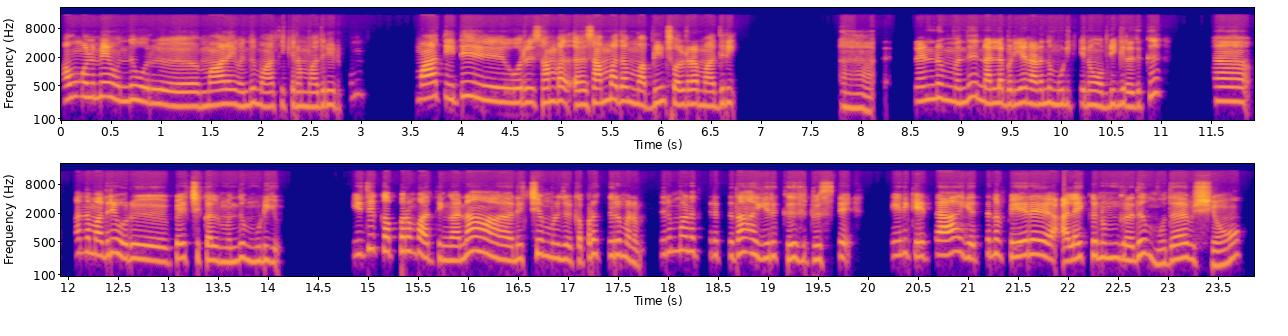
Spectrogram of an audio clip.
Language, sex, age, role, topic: Tamil, female, 25-29, guest, குடும்ப விழாக்கள் உங்கள் வீட்டில் எப்படி நடைபெறுகின்றன?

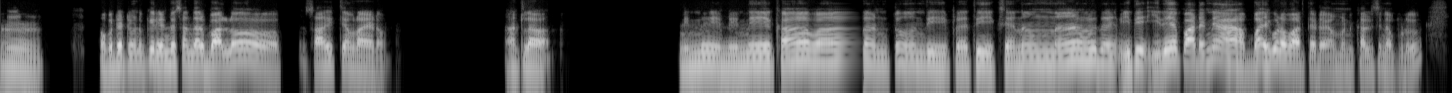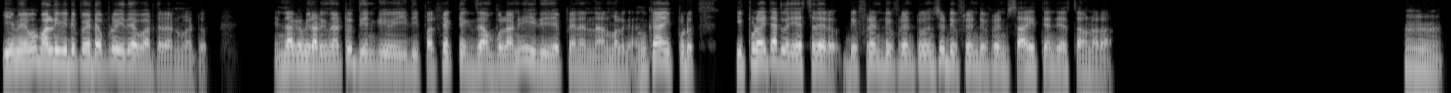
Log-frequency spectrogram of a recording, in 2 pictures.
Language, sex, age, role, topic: Telugu, male, 25-29, guest, ఏ సమయంలో సంగీతం మీ భావోద్వేగాలను ఉత్తేజపరుస్తుంది?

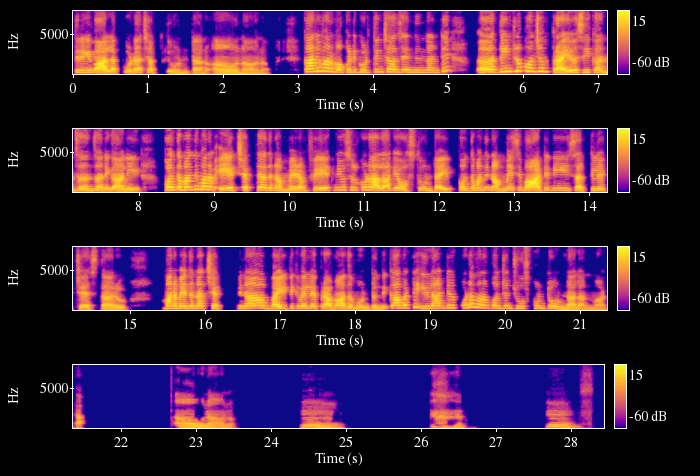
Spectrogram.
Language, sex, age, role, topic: Telugu, female, 20-24, guest, ఆన్‌లైన్ కమ్యూనిటీ వల్ల ఒంటరితనం తగ్గుతుందా?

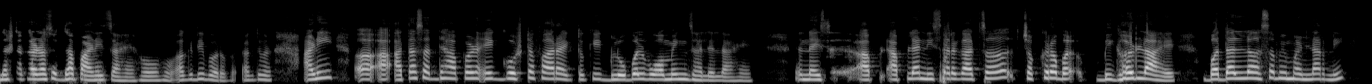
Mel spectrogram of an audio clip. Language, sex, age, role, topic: Marathi, female, 35-39, host, पाणी वाचवण्यासाठी आपण कोणती साधी पावले उचलू शकतो?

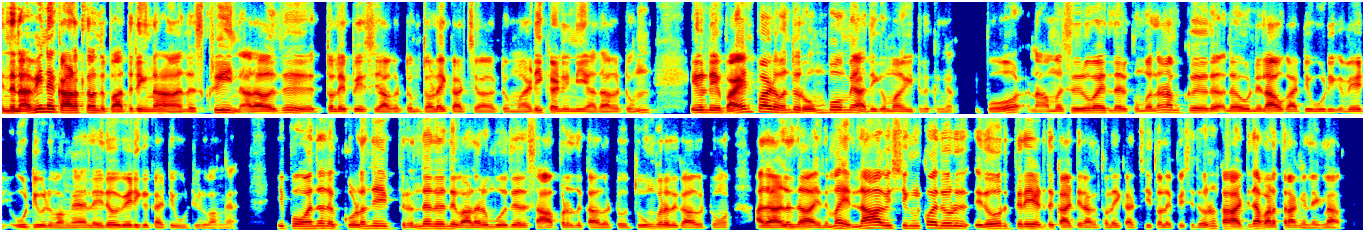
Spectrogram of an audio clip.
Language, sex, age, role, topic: Tamil, male, 20-24, host, குழந்தைகளுக்கான திரை நேரத்தை நீங்கள் எப்படி நிர்ணயிக்கிறீர்கள்?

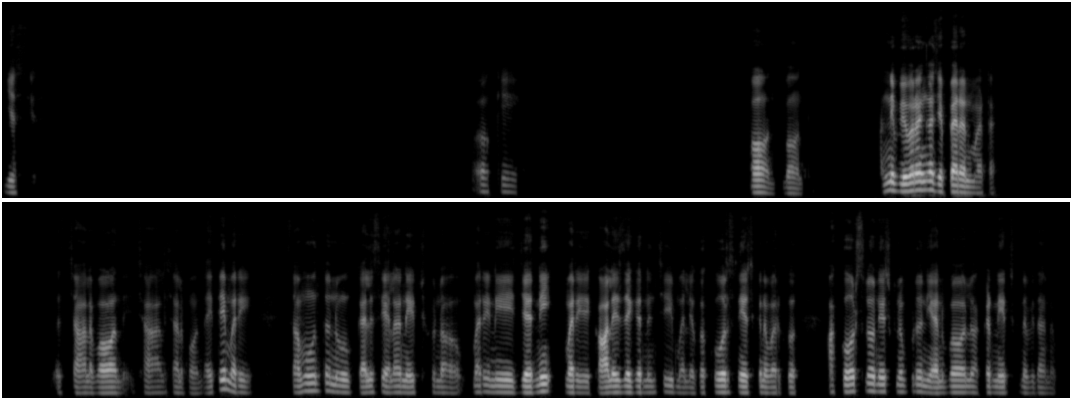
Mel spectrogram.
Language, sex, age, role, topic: Telugu, male, 35-39, host, సమూహంతో కలిసి నేర్చుకోవడంలో వచ్చే ఆనందం గురించి చెప్పగలరా?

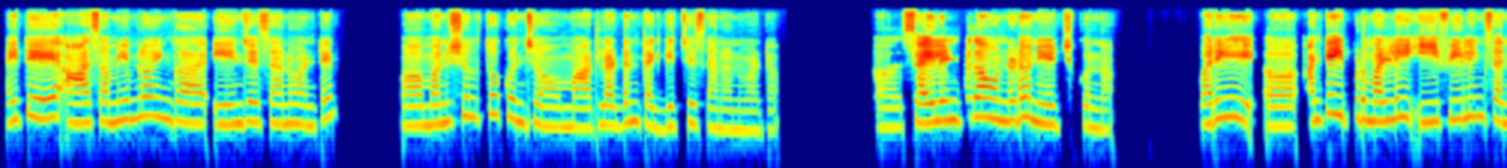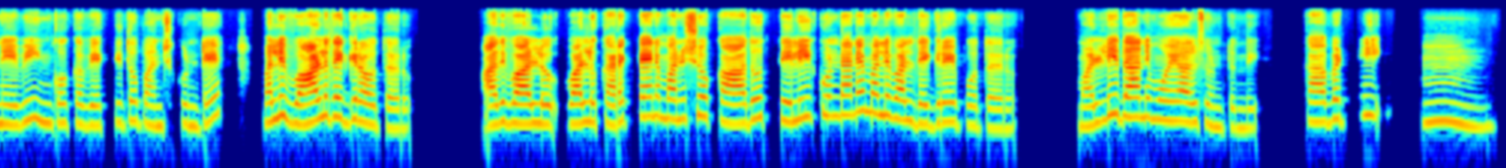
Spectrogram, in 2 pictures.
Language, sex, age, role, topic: Telugu, female, 20-24, guest, మానసిక బలం పెంపొందించుకోవడానికి మీకు సహాయపడిన నిశ్శబ్దమైన మార్పు ఏది?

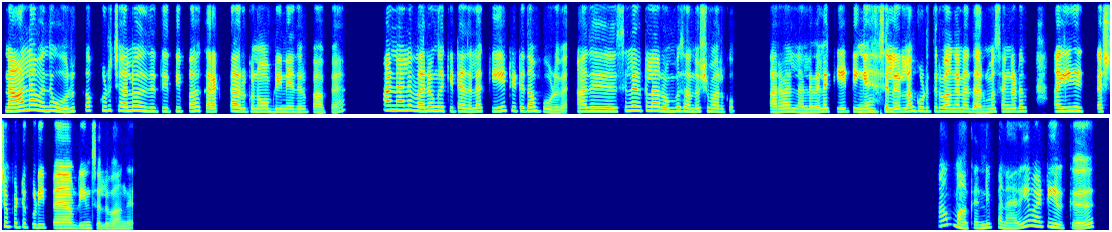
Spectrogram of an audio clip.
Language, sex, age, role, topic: Tamil, female, 35-39, guest, ஒரு சின்ன தேநீர் அழைப்பு உறவுகளை எப்படி மாற்றும்?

